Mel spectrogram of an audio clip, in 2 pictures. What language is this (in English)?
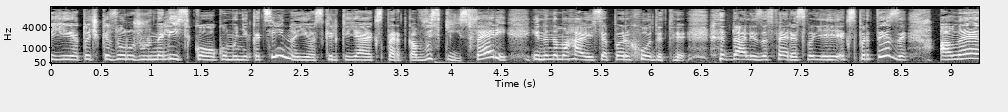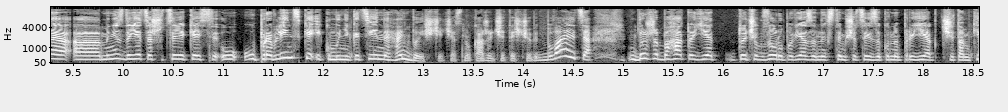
Ukrainian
